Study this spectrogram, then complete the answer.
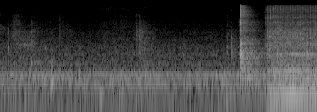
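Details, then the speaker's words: Breville Barista Express espresso machine, earlier making a noise at startup: a click, then a steady low pump hum with no rattle or odd noise; pump working fine. "You know what? It's working fine."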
